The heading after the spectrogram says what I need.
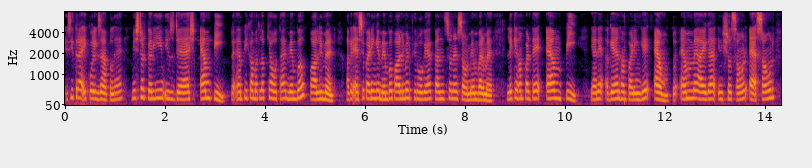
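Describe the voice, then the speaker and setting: Woman, grammar teacher, mellow voice, steady methodical explanations mixing Hindi and English. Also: a little high. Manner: methodical, reads example sentences slowly and deliberately.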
